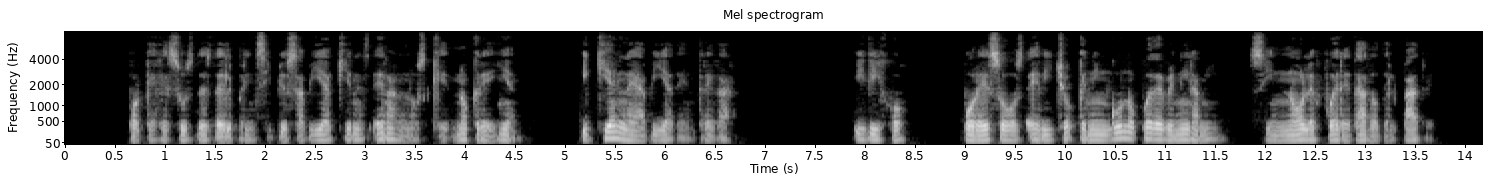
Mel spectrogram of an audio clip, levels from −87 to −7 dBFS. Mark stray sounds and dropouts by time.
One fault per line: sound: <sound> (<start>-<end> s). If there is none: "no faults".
no faults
